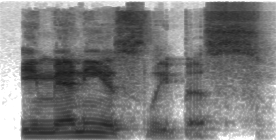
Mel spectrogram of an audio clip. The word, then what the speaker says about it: Emenius Sleepus: what the is this uh emanus leepus that's how you say it which uh is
